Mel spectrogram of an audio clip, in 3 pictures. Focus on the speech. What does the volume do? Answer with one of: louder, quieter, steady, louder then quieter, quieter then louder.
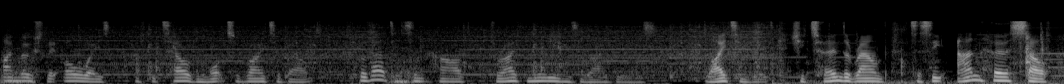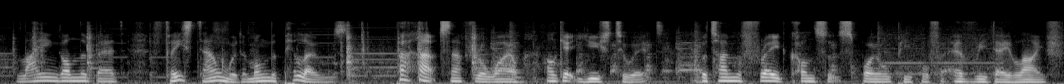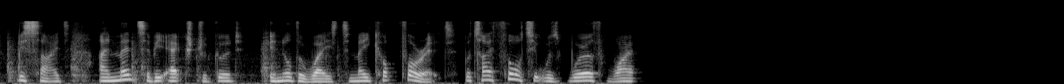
louder.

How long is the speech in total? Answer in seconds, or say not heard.
28 s.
